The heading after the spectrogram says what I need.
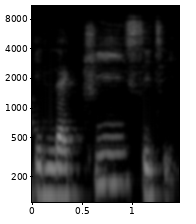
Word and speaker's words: electricity: If you look at this word, it ends with ity. Yes, words that ends with ity takes their primary stress on the antepenultimate syllable. Okay, that is two syllables to the last. Two syllables to the last syllable. So let's count. One, two, three. Okay, so we have electricity.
